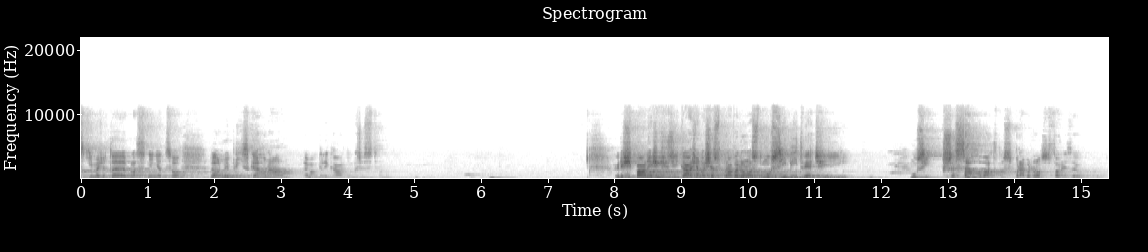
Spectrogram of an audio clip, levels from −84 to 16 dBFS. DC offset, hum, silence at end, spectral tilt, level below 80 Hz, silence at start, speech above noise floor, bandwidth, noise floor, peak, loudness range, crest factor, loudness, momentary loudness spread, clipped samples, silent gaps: under 0.1%; none; 0.4 s; -2 dB/octave; -58 dBFS; 0 s; 38 dB; 12 kHz; -71 dBFS; -10 dBFS; 21 LU; 24 dB; -30 LUFS; 20 LU; under 0.1%; none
